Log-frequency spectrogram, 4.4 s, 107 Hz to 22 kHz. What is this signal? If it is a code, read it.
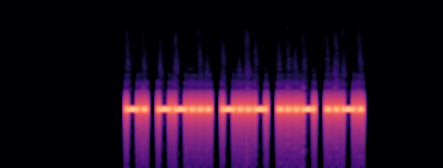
Morse code, heard as a keyed tone, about 30 wpm, 700 Hz. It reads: N7XVF
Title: USA Call Signs - 5 Characters - Repeated 2x - 30wpm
